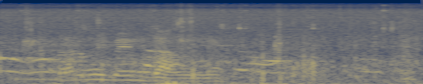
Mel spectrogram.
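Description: People talking indistinctly as they walk, with footsteps on a dirt trail.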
